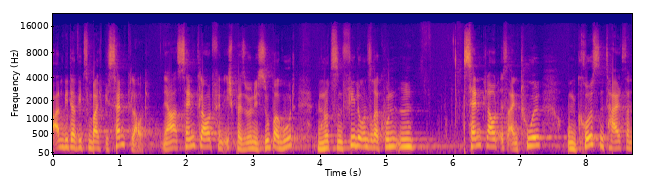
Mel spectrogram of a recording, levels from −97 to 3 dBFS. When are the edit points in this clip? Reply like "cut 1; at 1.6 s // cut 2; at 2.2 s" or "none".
none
